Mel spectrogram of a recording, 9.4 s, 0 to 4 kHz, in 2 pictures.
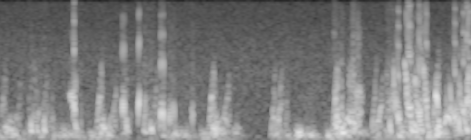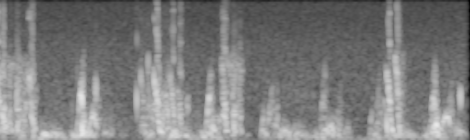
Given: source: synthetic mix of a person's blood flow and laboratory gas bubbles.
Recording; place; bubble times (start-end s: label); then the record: Doppler ultrasound of blood flow; precordium
0.32-0.53 s: bubbles
0.71-0.86 s: bubbles
1.24-1.37 s: bubbles
1.41-1.59 s: bubbles
1.61-1.81 s: bubbles
1.95-1.99 s: bubbles
3.36-3.67 s: bubbles
3.90-4.38 s: bubbles
4.48-5.14 s: bubbles
5.69-5.75 s: bubbles
6.08-6.65 s: bubbles
6.96-7.20 s: bubbles
8.58-8.81 s: bubbles
9.32-9.40 s: bubbles
From the record:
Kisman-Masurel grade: 232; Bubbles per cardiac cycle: several, 3 to 8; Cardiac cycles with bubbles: 50 to 99%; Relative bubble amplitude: moderate (0.250 to 0.450); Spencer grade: 3 (all of the cardiac periods contain showers or single bubble signals, but not dominating or overriding the cardiac motion signals); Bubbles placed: only in the low amplitude regions of the cardiac cycle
